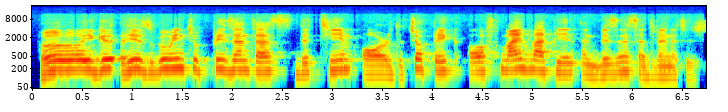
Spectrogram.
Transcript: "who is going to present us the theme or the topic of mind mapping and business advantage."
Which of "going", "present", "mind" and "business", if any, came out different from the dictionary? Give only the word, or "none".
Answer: none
